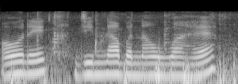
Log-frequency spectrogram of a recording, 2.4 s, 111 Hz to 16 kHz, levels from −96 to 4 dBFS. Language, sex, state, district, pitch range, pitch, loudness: Hindi, female, Uttar Pradesh, Saharanpur, 190-205 Hz, 200 Hz, -16 LUFS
